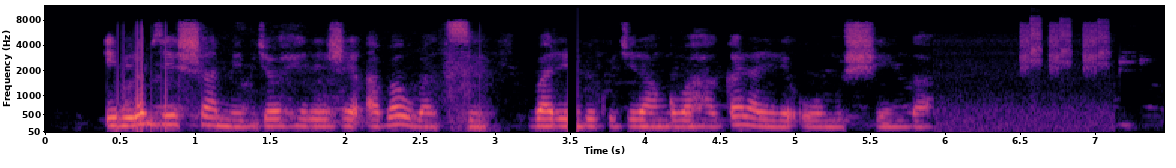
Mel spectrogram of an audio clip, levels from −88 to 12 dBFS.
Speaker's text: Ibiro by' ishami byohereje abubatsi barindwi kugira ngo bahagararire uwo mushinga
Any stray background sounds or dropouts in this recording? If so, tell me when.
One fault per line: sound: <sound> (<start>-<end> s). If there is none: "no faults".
sound: dropout (3.5-3.6 s)
sound: laugh (6.5-7.1 s)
